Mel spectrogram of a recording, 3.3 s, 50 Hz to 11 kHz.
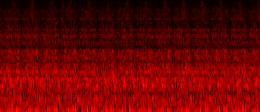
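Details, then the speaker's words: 2005 Club Car Precedent gas golf cart, stored and parked until now, cranked in service mode at full throttle with choke: long steady starter churn before it catches, dies when choke released; blocked carburettor or poor fuel flow suspected. "can see how long it takes for it to actually fire up there it goes"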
